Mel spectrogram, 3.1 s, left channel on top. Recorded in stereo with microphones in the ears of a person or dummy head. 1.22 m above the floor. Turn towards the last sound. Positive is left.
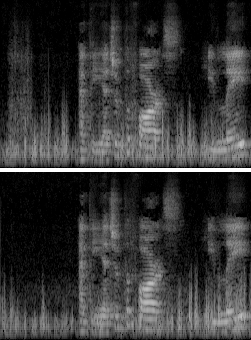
turn(degrees=10)  # may be behind; listen again after turning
